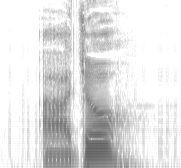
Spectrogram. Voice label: "áajó", Apatani

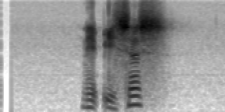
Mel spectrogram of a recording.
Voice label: kaqchikel; To sing

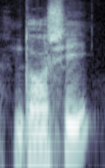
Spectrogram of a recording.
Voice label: "doosi", Apatani

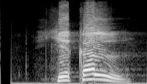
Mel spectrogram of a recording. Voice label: "tomorrow", Akateko

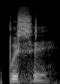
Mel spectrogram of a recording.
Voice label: "pwse", Apatani

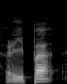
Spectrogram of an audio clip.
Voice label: "ripa", Apatani

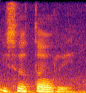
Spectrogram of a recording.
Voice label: "sotauri" spear, Wamesa

